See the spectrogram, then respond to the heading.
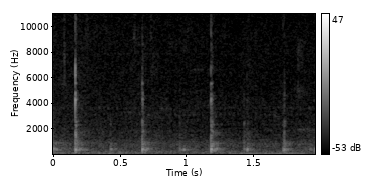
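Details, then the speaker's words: Generator for an air-cooled VW 1776 engine turned by hand; dry click about twice a second with fainter ticks between, from play in the dry rear fan-side bearing, pulley side tight; worn bearing needing replacement. "so there was just a little bit of play in this rear bearing this is the fan side bearing it's tight on the pulley side and it turns okay but it's very dry"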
